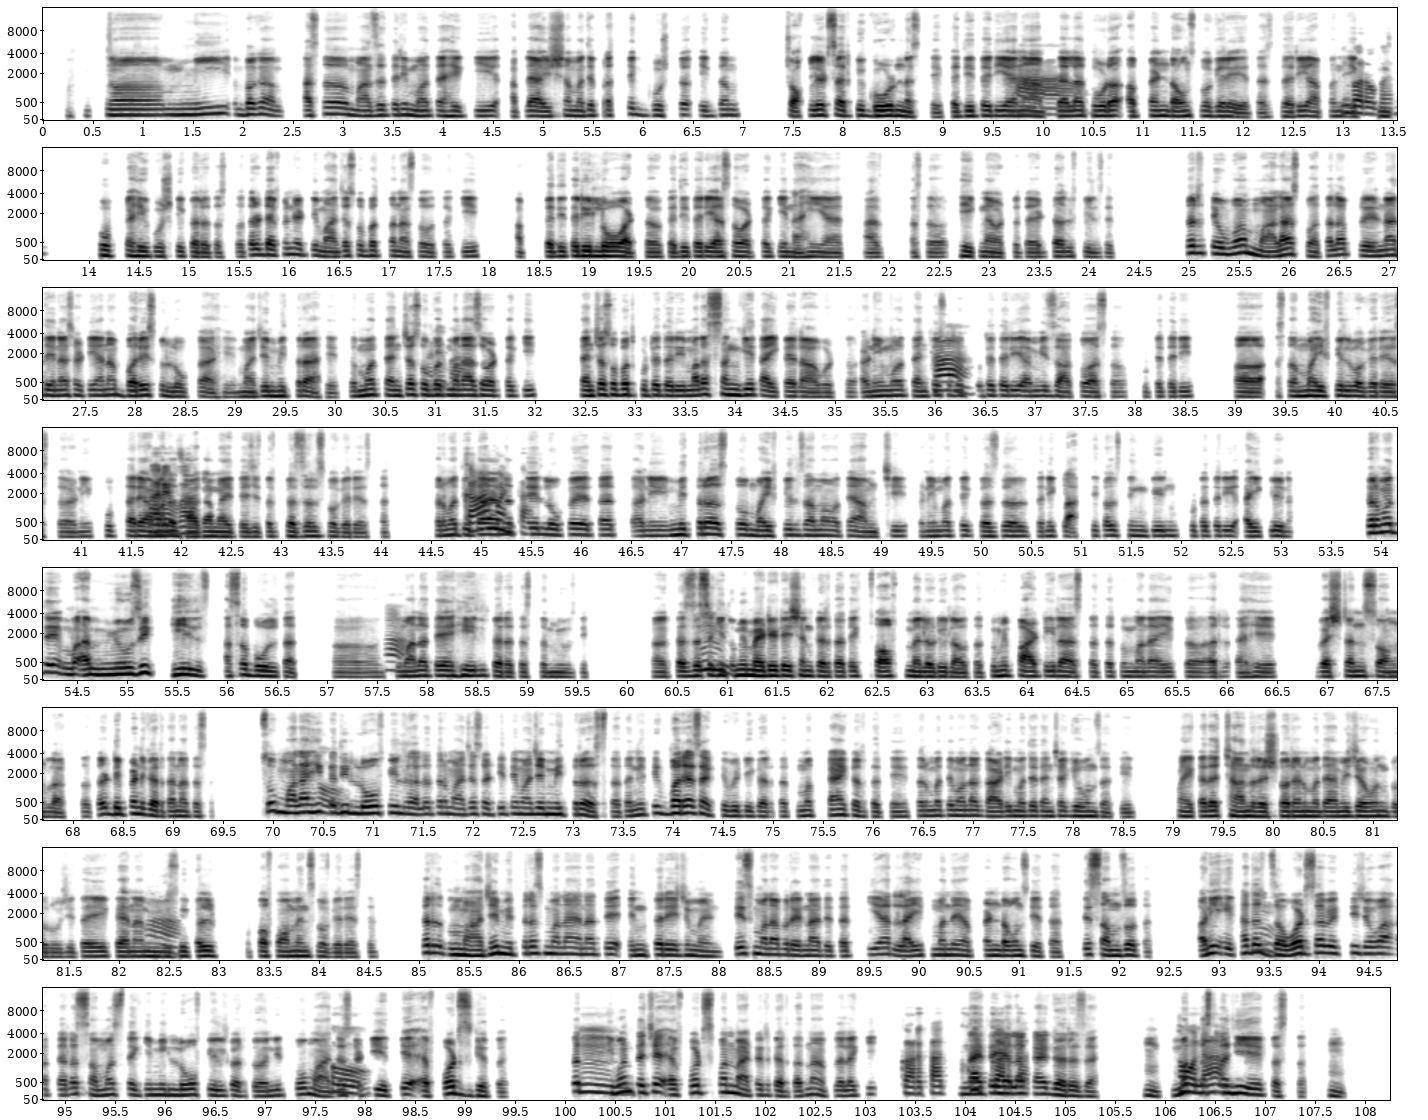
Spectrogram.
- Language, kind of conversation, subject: Marathi, podcast, प्रेरणा तुम्हाला मुख्यतः कुठून मिळते, सोप्या शब्दात सांगा?
- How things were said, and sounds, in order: in English: "थोडं अप एंड डाउन्स"; in English: "डेफिनेटली"; in English: "लो"; in English: "डल फील्स"; in Hindi: "मेहफ़िल"; surprised: "काय म्हणता?!"; in English: "मैफिल"; in English: "क्लासिकल सिंगिंग"; in English: "म्यूझिक हील्स"; in English: "हील"; in English: "म्यूझिक"; in English: "सॉफ्ट मेलोडी"; in English: "वेस्टर्न सॉन्ग"; in English: "डिपेंड"; in English: "सो"; in English: "लो फील"; in English: "एक्टिव्हिटी"; in English: "म्युजिकल परफॉर्मन्स"; in English: "एन्करेजमेंट"; in English: "लाईफमध्ये अप एंड डाउन्स"; in English: "लो फील"; in English: "एफोर्ट्स"; in English: "इव्हन"; in English: "एफोर्ट्स"; in English: "मॅटर"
